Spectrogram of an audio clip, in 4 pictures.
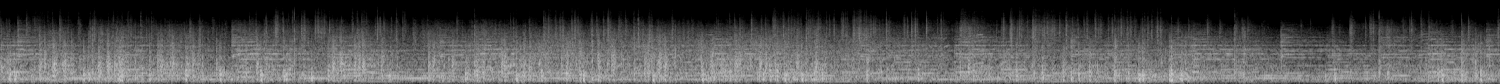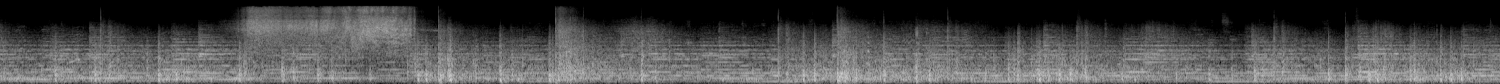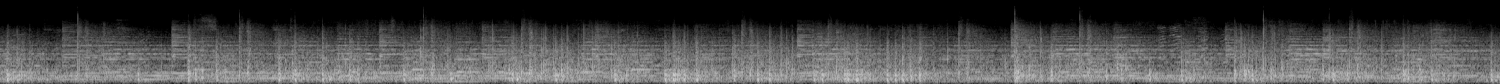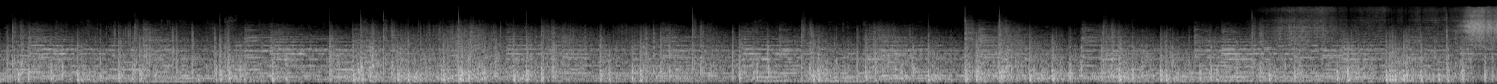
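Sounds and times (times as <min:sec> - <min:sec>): fireworks bangs and crackles: 0:00.0 - 0:26.9, 0:27.5 - 0:59.9
steady pitched tones: 0:17.2 - 0:19.3.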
